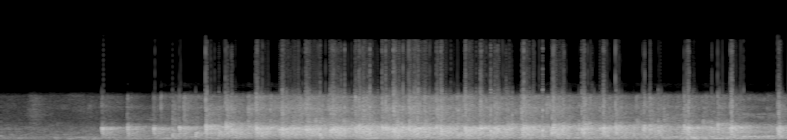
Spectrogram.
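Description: An audience applauds loudly.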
